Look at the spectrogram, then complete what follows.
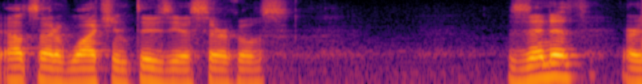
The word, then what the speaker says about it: Zenith: Zenith, or Zenith, I've heard it pronounced multiple ways.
